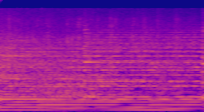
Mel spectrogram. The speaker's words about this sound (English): Why don't you clap your hands and give Jesus a shout in the house?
